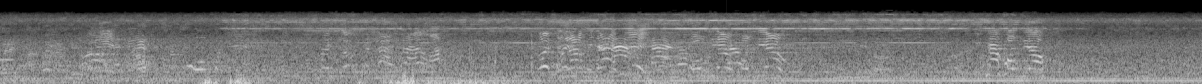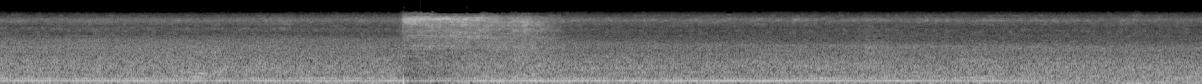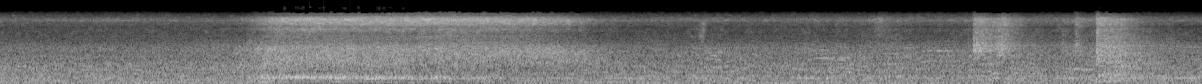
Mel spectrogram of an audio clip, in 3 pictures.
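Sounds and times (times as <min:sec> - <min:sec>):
machinery humming: 0:00.0 - 0:36.0
compressed air hissing: 0:16.0 - 0:17.7.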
